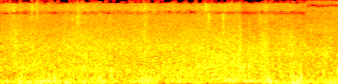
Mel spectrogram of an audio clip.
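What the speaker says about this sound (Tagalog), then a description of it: "Sobrang lakas po ng ulan." A dense, steady roar of heavy rain fills the whole clip, broadband and loud, with no voices.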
